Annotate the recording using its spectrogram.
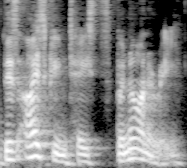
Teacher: this is known as intrusive R, and it's a way of resolving vowel hiatus · English speakers are very uncomfortable about this, and so when it happens, we'll often insert an R to break up the hiatus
